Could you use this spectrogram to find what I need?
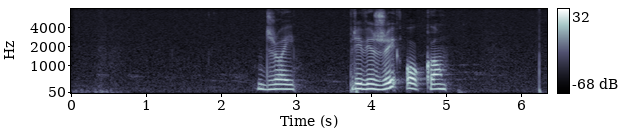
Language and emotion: Russian, neutral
